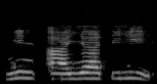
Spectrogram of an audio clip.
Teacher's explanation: Hukumnya adalah izhar, cara bacaannya adalah tidak berdengung.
